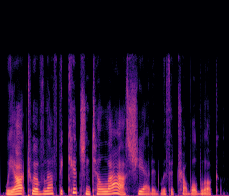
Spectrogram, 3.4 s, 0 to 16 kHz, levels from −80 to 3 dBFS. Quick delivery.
Yes: fast, 260 wpm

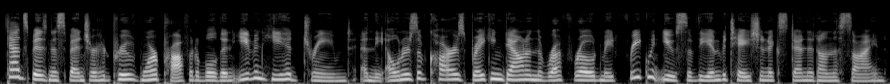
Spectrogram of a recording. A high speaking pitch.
Yes: high, 200 Hz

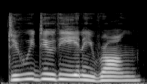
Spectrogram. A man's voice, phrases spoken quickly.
No: female; fast, 245 wpm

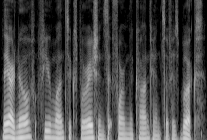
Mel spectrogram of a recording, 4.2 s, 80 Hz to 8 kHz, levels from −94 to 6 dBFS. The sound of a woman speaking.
No: male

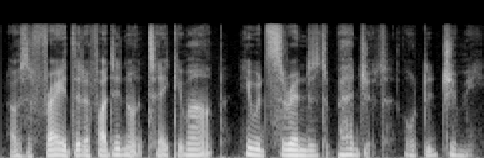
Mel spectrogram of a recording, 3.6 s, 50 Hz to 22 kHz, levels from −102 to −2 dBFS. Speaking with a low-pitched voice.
Yes: low, 130 Hz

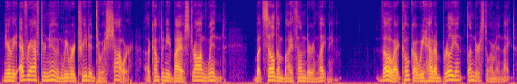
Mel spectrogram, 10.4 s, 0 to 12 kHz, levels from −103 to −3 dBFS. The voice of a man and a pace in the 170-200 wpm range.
Yes: male; average, 180 wpm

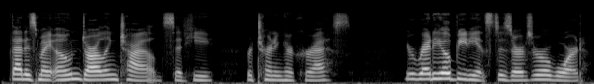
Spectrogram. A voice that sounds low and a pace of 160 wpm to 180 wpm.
No: high, 210 Hz; average, 170 wpm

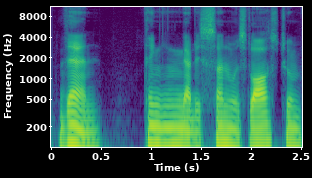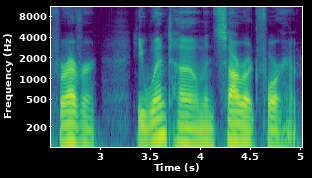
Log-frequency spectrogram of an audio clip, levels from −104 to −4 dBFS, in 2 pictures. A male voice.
Yes: male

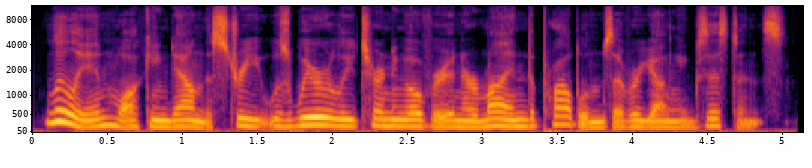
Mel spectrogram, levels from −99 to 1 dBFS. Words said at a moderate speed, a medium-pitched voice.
No: fast, 210 wpm; medium, 180 Hz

